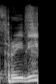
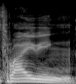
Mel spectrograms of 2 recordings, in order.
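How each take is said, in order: First: The first syllable sounds like 'three'. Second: The first syllable sounds like 'thrive'. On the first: The speaker calls it wrong. "Nie thriving" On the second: The speaker calls it right. "tylko thriving"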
